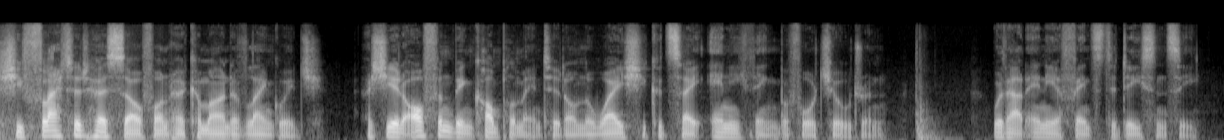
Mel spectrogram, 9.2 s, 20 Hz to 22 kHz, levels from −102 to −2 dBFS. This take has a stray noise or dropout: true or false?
true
